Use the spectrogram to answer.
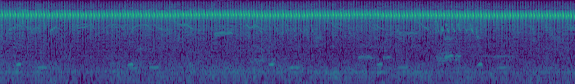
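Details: Common grasshopper warbler singing a continuous, high, insect-like reel: a dry, even trill held without a break for the whole stretch. Faint low background sounds sit beneath it.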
